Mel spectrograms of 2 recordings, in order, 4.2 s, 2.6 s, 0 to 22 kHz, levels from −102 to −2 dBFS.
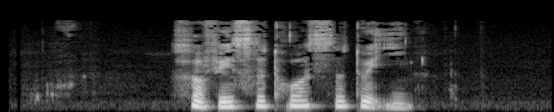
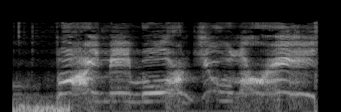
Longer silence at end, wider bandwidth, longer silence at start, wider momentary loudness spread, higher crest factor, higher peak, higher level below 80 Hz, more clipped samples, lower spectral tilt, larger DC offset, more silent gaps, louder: first, 1.05 s vs 0.15 s; about the same, 11.5 kHz vs 10.5 kHz; first, 1.3 s vs 0.1 s; about the same, 14 LU vs 12 LU; first, 24 dB vs 18 dB; first, -2 dBFS vs -20 dBFS; second, -66 dBFS vs -52 dBFS; neither; first, -4.5 dB/octave vs -2 dB/octave; neither; neither; first, -23 LUFS vs -35 LUFS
